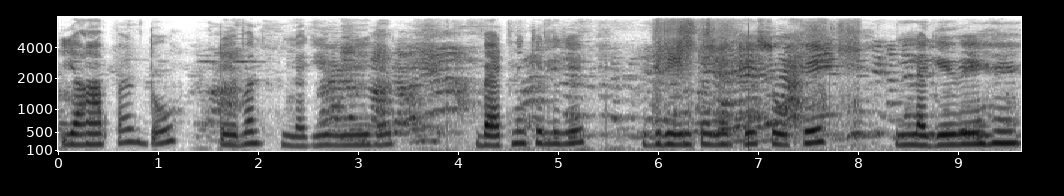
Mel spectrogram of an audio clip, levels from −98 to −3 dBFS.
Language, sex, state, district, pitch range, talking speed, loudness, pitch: Hindi, female, Rajasthan, Jaipur, 225-260 Hz, 105 wpm, -18 LUFS, 235 Hz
